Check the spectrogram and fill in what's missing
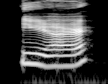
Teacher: Now that's a third tone 女. And a second tone 儿.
